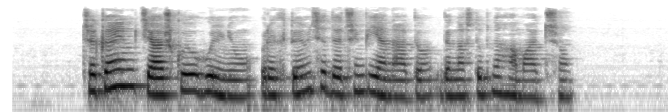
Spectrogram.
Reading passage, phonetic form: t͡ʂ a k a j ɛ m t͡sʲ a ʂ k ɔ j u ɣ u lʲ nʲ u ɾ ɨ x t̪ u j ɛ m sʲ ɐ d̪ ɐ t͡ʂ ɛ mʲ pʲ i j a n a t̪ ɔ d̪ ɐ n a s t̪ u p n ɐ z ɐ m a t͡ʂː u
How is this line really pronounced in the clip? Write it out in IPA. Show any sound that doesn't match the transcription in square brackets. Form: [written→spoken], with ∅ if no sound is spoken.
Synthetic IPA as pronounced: t͡ʂ a k a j ɛ m t͡sʲ a ʂ k [ɔ→u] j u ɣ u lʲ nʲ u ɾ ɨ x t̪ u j ɛ m sʲ ɐ d̪ ɐ t͡ʂ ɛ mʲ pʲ i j a n a t̪ [ɔ→u] d̪ ɐ n a s t̪ u p n ɐ [z→ɣ] ɐ m a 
